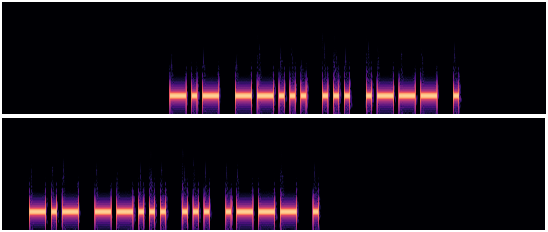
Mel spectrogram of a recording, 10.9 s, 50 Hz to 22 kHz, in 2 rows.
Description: Morse code, heard as a keyed tone, about 22 wpm, 700 Hz. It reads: K7SJE K7SJE
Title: USA Call Signs - 5 Characters - Repeated 2x - 22wpm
